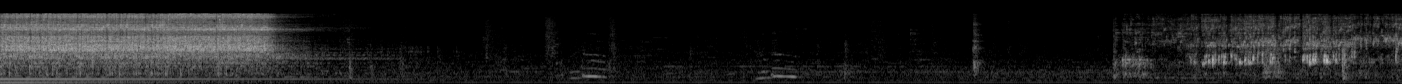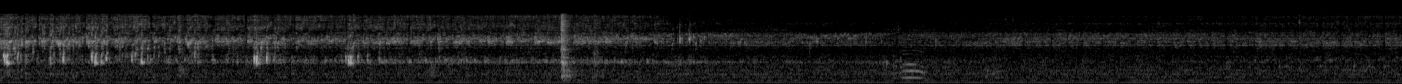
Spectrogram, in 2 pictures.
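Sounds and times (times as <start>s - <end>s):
steam wand hissing into milk: 0.0s - 3.4s.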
